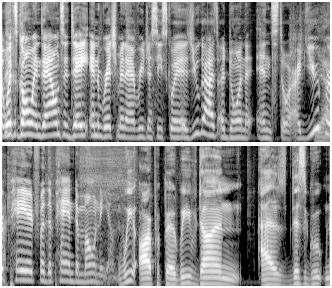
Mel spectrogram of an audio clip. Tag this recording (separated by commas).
Speech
